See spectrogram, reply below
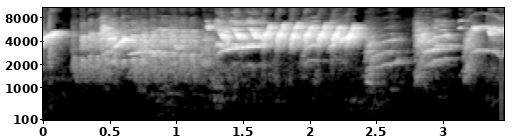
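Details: European goldfinch kept among breeding canaries sings a rich liquid twitter, a long trilled phrase running into buzzy, nasal notes, then a short pause before rising chirps.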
